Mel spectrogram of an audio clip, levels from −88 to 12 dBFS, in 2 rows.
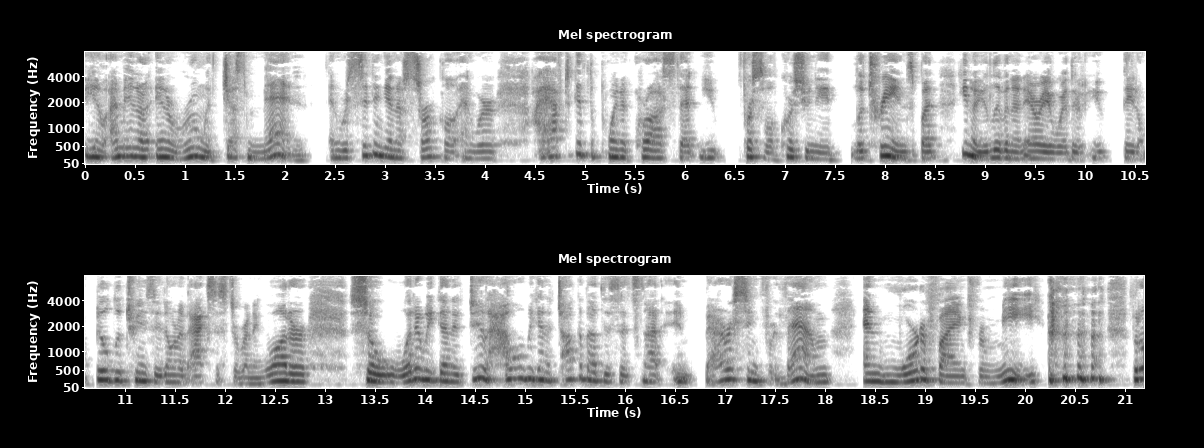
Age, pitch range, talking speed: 50-69, 185-250 Hz, 230 wpm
